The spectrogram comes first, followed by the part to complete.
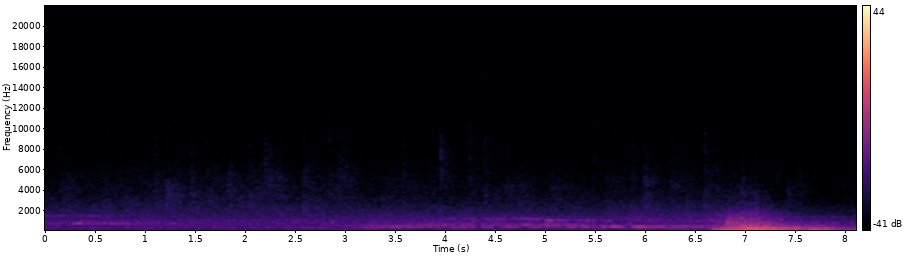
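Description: Played-back recording of a space shuttle launch: a steady rushing roar with faint held tones, swelling into a loud, deep rumble near the end.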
